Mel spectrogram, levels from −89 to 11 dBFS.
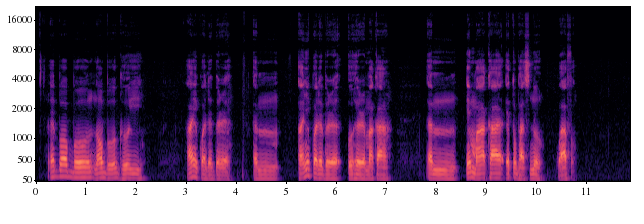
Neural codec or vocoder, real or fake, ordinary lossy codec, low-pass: none; real; none; 19.8 kHz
